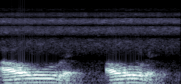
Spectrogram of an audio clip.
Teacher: तो और में कंठ और ओष्ठ दोनों का उपयोग करना पड़ता है। और कंठ और ओष्ठ दोनों का उपयोग करके बोलते हैं, इसे कंठोष्ठ कहा जाता है।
